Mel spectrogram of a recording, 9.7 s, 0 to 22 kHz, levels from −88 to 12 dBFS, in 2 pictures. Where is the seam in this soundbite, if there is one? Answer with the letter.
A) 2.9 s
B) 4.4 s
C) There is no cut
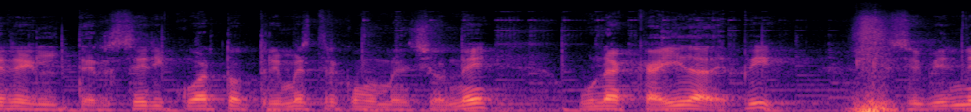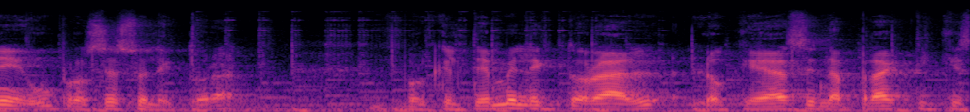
B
